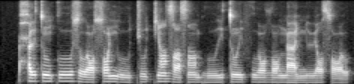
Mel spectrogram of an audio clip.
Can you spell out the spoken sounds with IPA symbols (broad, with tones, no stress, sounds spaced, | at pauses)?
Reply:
ħ ɨ˦ t ũ˦ k uː˦ z oː˨ sˤ u˦ ɲ uː˨ c u˦ c ĩ˦ zˤ i˨ sˤ ã˦ bʱ uː˨˦ i̯ t õ˦ i̯ f uː˨ ðˤ u˨ ŋ a˨ ɲ ʉː˨ j sˤ o˨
